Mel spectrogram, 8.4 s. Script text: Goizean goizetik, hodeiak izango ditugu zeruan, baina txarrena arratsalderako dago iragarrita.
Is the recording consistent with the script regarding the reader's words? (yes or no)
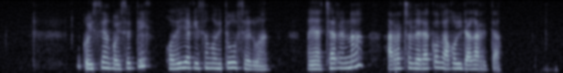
yes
